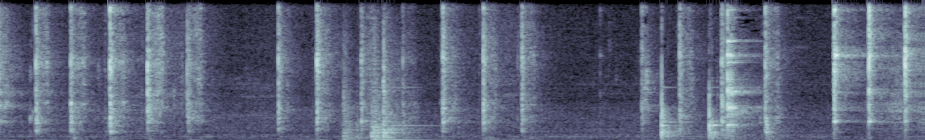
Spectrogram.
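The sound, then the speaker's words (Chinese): Utensil clinking against a bowl while mushrooms are stirred into beaten egg: many quick, bright taps in an uneven rhythm, with a couple of louder, longer clattering scrapes among them. “我们就把香菇给放进去蛋液里面。好，那稍微搅拌一下。”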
